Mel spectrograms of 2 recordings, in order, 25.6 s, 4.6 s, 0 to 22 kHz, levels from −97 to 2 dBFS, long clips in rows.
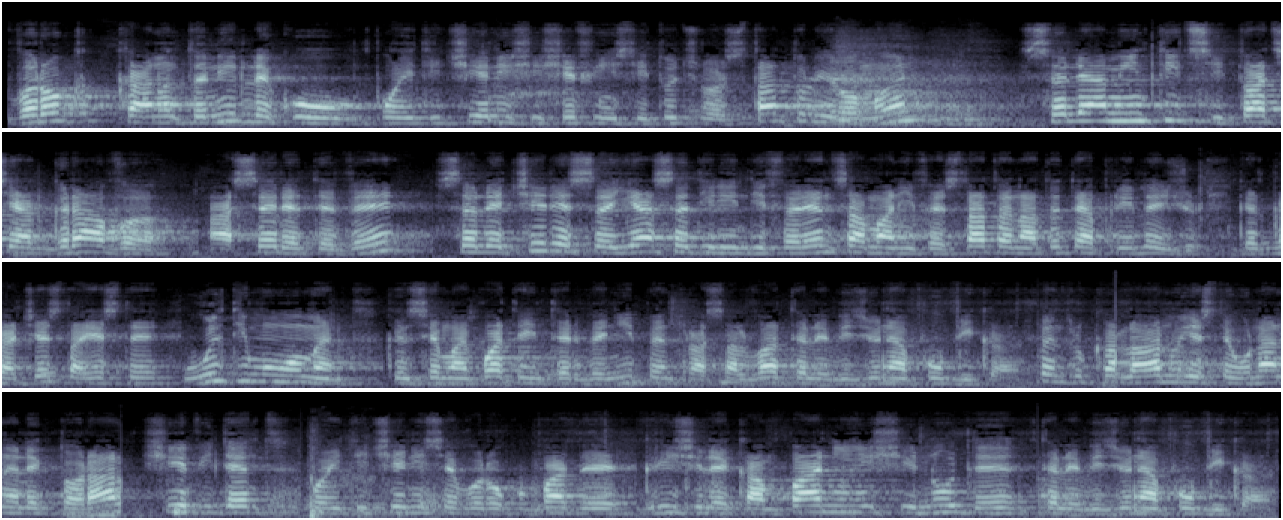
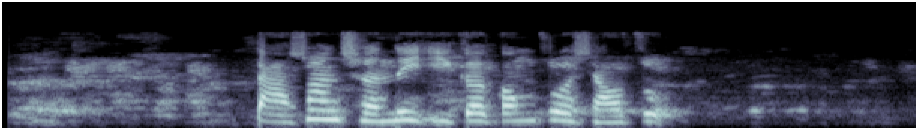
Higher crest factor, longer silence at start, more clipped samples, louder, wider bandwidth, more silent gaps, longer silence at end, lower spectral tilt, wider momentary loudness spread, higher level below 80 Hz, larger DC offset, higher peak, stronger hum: about the same, 18 dB vs 16 dB; about the same, 0.05 s vs 0.05 s; neither; second, -24 LUFS vs -17 LUFS; first, 11 kHz vs 8.2 kHz; neither; second, 0.05 s vs 0.55 s; about the same, -4 dB/octave vs -5 dB/octave; second, 11 LU vs 21 LU; about the same, -62 dBFS vs -60 dBFS; neither; second, -6 dBFS vs -2 dBFS; neither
